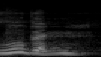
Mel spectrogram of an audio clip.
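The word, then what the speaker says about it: Woburn: Wen Wurn W O B U R N which is near pronounced Wuben near near Burlington and Winchester.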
